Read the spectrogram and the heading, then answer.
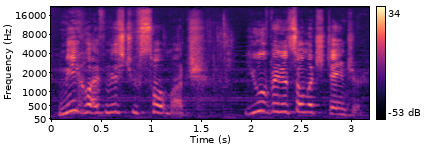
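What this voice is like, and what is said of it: Put-on Mexican accent, motherly voice. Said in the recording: “What accent is that?... Like spot on... It's almost like a Mrs. Mexican Doubtfire.”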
